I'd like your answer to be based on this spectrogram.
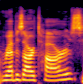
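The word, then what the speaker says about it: Rebazar Tarzs: This one is actually attributed to Paul Twitchell, but he goes on a walk with, how do you say this again? Rebizar Tars? – Yeah, you got it.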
